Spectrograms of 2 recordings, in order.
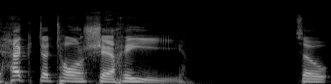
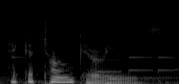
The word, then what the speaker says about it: Hecatoncheires: Embrace the salvation of the Hecatoncheire. So let me try that again. Hecatoncheire. We are looking at how to pronounce this name from Greek mythology. How do you say it correctly? Hecatoncheires.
